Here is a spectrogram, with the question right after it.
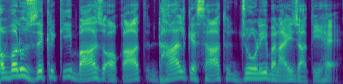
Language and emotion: Urdu, neutral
